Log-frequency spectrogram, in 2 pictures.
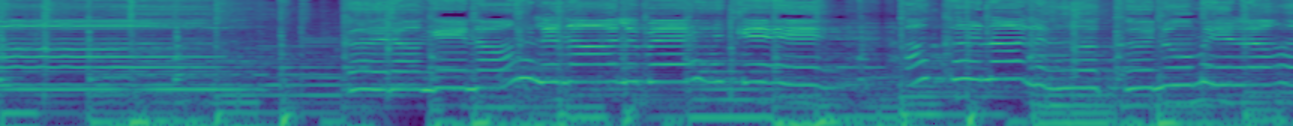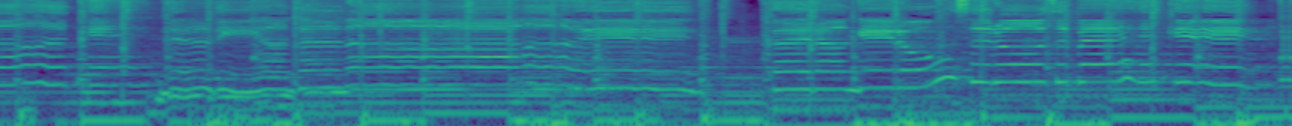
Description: female ringtone, bollywood

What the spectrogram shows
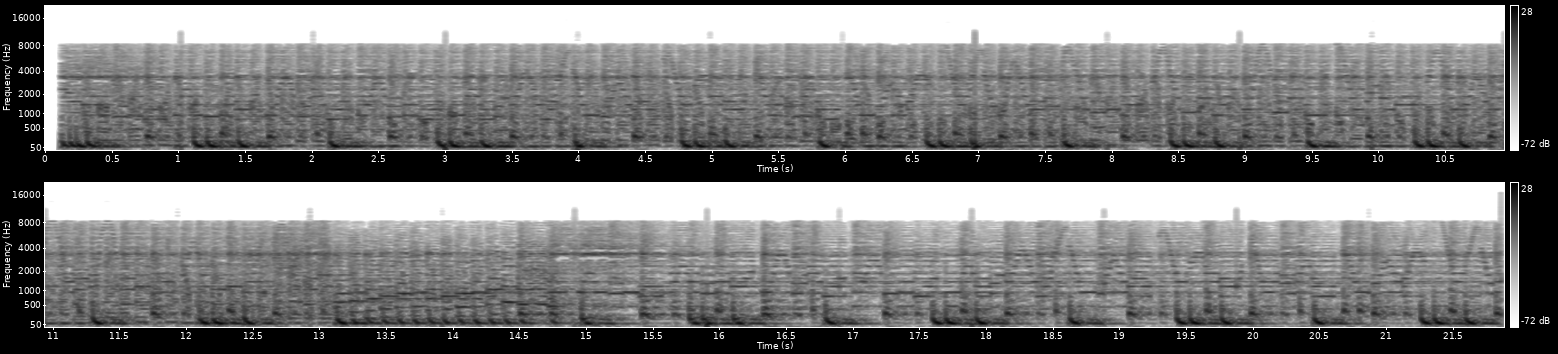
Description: techno remix ringtone

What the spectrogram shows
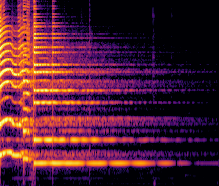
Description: chilling guitar string soft music tone

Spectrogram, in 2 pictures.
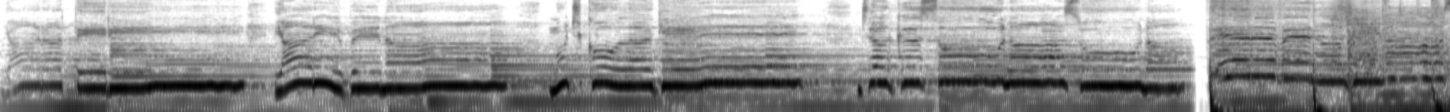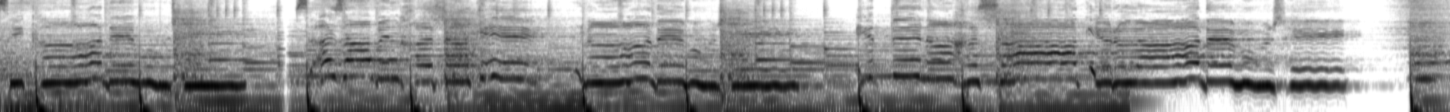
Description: new status romantic ringtone, bollywood ringtones

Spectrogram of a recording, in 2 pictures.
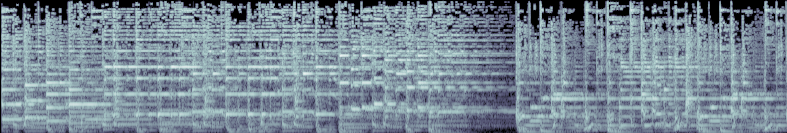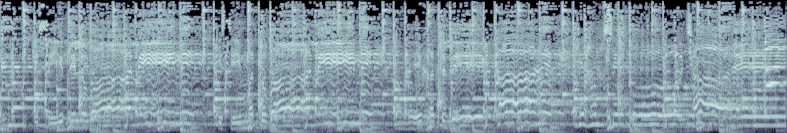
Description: instrumental ringtone, bollywood ringtones; border

